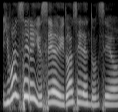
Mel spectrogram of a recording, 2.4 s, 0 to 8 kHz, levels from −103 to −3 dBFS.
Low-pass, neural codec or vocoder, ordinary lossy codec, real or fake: 7.2 kHz; none; none; real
